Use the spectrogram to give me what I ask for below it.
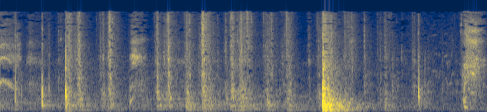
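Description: Many door locks being unlocked: a dense run of sharp metallic clicks, clacks and rattles with one heavy thunk midway, moderately loud, with no talk.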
